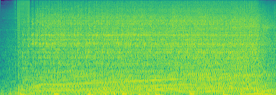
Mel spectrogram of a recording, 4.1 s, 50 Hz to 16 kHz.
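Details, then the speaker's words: Cheap used V8 revving with a catastrophic exhaust blow; harsh, raspy chuffing rising with revs, needs headers; exhaust manifold leak. "Those of you with a keen ear might be able to hear the fact that this car doesn't sound that healthy. That's because it has a catastrophic blow."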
